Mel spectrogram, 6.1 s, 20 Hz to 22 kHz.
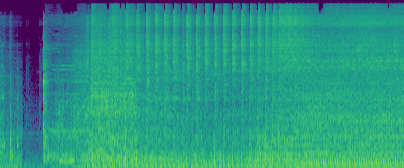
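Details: Cub Cadet XT1 Enduro riding mower after starter solenoid replacement, battery weak and on charger: brisk, even cranking about three seconds, then it catches and settles into steady idle; starter circuit working properly.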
